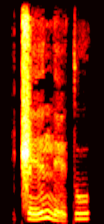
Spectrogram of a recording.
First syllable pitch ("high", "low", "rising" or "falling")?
rising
